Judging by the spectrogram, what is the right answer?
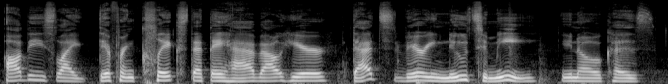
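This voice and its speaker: A woman's voice: low-pitched, unhurried, clean tone, no room sound. A woman from New Jersey, raised in Atlanta, talking frankly and emphatically as a guest on a casual podcast, often laughing. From born in New Jersey, raised in Atlanta. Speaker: music management guest.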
